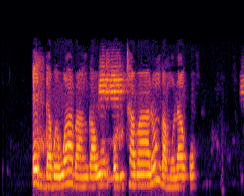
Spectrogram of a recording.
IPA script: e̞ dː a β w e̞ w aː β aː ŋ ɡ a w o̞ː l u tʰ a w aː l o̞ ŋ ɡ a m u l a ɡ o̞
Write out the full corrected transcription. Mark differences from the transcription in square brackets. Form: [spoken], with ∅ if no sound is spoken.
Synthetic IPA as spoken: e̞ dː a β w e̞ w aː β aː ŋ ɡ a w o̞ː l u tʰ a [β] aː l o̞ ŋ ɡ a m u l a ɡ o̞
